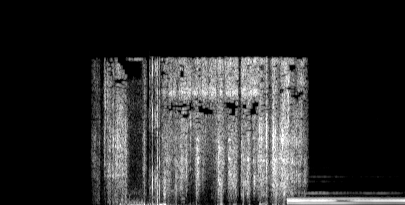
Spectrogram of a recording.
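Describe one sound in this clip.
Static crackles and hisses loudly.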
